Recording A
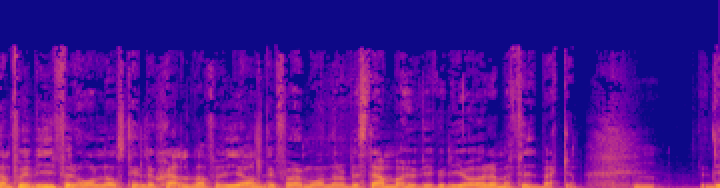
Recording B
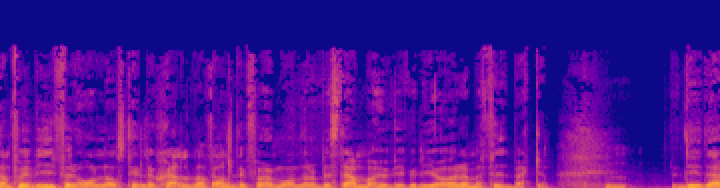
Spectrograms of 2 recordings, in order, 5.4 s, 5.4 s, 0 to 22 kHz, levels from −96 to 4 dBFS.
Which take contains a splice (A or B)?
B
